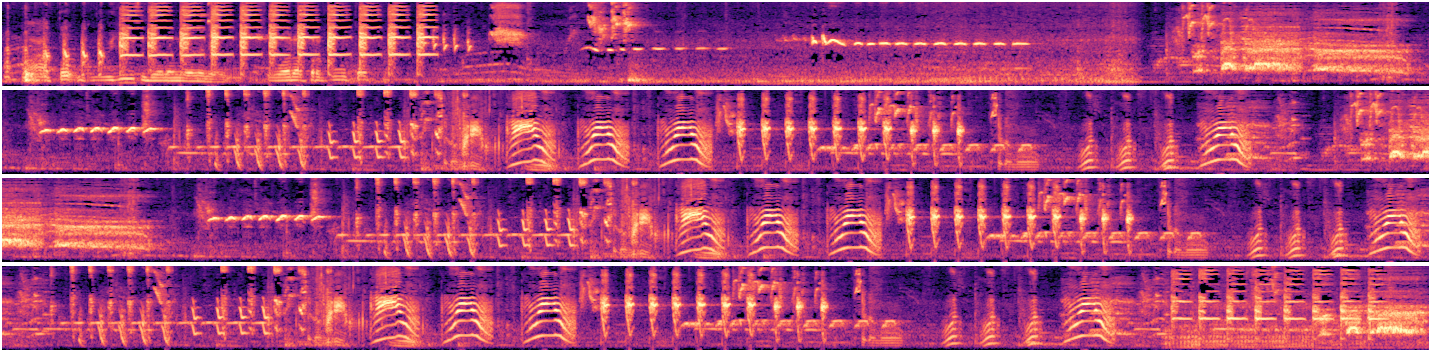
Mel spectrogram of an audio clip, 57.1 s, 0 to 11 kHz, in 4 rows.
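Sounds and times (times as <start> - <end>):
harsh rasping bird call: 1.0 - 5.2, 53.6 - 57.0
bird whistling and trilling: 1.2 - 4.6, 5.8 - 10.3, 14.7 - 18.8, 21.4 - 24.4, 30.6 - 34.8, 37.4 - 40.3, 43.2 - 46.0, 48.6 - 51.5, 54.4 - 56.7
myna harsh crowing call: 26.3 - 30.2, 42.2 - 43.5, 53.4 - 57.0.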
